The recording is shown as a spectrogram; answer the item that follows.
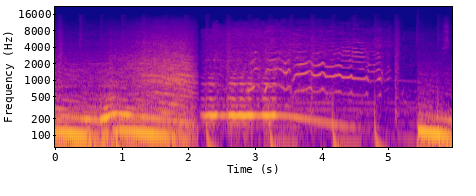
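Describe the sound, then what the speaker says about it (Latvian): A BMW E46 running after an engine swap, close idle with a couple of revs that rise and settle, interrupted by a short whirring change in tone, with someone speaking over part of it. "Nu, mašīna skan vienkārši perfekti."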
